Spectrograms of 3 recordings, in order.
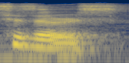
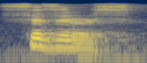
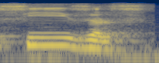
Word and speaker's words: scissors: Some people commonly mispronounce it Caesars. Caesars. That's incorrect. Or they sometimes say Caesar, only one. That's not correct also. So scissors. Not exactly Caesars, but scissors. That's correct pronunciation.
